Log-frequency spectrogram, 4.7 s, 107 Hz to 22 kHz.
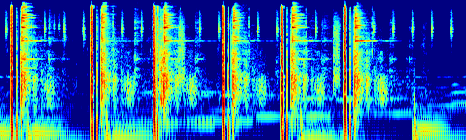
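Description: Pistol shots from a P320 in a Strike Industries SMC Bravo chassis ring off a steel plate rack, six or so loud, evenly spaced bangs each followed by a metallic clang, close and with no talk.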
